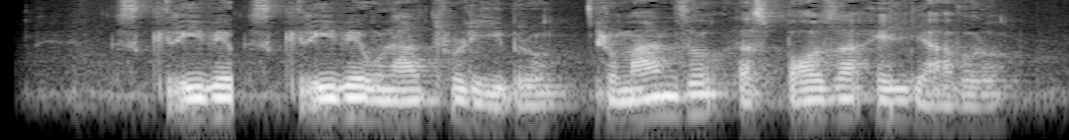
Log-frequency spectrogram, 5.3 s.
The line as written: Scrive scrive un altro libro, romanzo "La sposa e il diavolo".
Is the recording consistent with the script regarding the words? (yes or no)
yes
